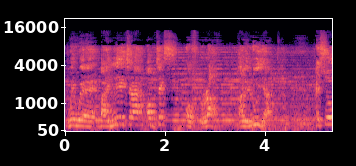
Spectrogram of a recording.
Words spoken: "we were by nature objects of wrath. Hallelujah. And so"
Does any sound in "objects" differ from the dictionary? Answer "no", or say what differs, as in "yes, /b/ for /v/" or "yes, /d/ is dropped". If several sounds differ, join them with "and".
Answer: no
